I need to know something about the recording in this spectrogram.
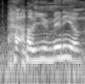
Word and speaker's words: aluminium: Actually, if you do a quick search, both pronunciations are correct because I think there's technically 2 different spellings. So aluminium, jeez, my brain could not even do it. And aluminum are both the proper ways of saying it, interestingly enough.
